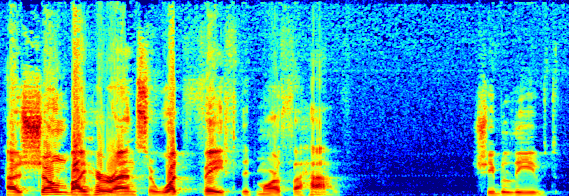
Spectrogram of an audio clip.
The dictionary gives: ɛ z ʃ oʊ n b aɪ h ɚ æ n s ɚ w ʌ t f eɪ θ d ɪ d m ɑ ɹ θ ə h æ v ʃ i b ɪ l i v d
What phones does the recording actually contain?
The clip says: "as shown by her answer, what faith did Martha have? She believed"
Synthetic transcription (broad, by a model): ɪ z ʃ oʊ n b aɪ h ɚ æ n s ɚ w ʌ t f eɪ θ d ɪ d m ɑ ɹ θ ə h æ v ʃ i b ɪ l i v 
